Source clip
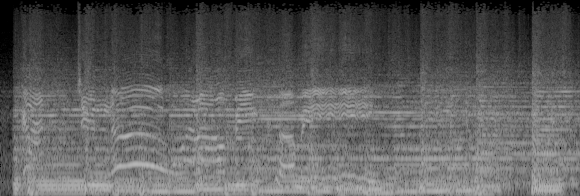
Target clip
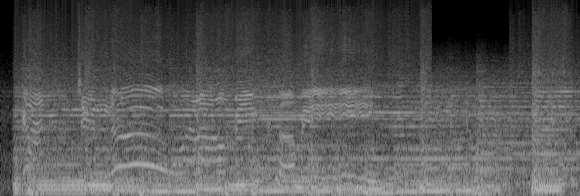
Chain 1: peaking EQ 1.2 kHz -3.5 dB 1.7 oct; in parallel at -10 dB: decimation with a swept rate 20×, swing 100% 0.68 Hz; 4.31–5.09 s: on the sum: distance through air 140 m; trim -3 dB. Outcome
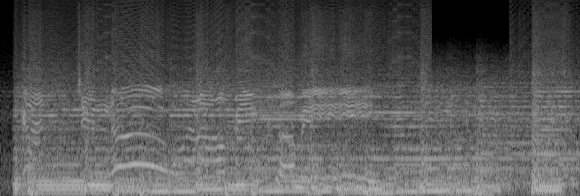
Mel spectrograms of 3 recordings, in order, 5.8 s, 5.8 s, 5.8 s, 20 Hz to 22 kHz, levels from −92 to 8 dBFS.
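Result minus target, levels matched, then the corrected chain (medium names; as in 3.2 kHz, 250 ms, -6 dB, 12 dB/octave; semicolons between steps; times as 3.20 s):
decimation with a swept rate: distortion -8 dB
peaking EQ 1.2 kHz -3.5 dB 1.7 oct; in parallel at -10 dB: decimation with a swept rate 69×, swing 100% 0.68 Hz; 4.31–5.09 s: on the sum: distance through air 140 m; trim -3 dB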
